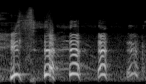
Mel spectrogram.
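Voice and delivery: bright, high laugh; high burst of laughter. Real, not acted. Laughing at own remark.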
